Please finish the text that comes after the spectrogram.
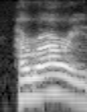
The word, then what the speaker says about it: Harari: Harari Hari that's it he he was Harari like the Ferrari only within age that's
